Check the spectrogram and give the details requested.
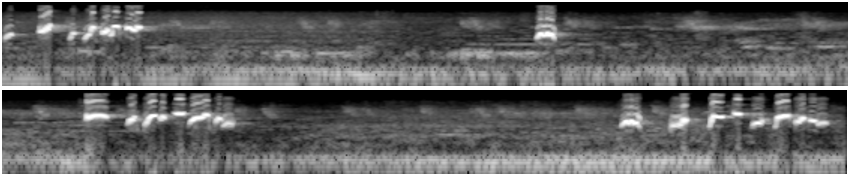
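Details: Red-whiskered bulbul singing in the morning: short bursts of four to six rich, warbled notes, rising and falling, repeated several times with pauses of a few seconds between phrases; faint low background hum.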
